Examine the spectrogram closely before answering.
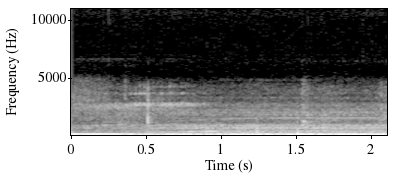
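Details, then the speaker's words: Central heating boiler after replacing a failed Honeywell ST9400C programmable controller: low, steady burner rumble with constant hum underneath, no bangs or whistles, as the boiler comes back on; normal boiler firing. "there we go can hear the sound of basically if it's come back on"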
